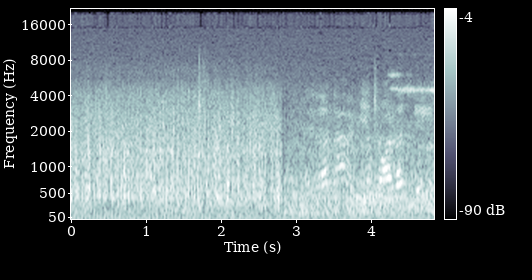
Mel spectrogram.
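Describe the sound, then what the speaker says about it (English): Rain falling at night in the jungle during the Vietnam War, a steady soft patter and hiss throughout, with faint tonal sounds entering partway. "There's only the sound of the rain, the swash of ponchos"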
